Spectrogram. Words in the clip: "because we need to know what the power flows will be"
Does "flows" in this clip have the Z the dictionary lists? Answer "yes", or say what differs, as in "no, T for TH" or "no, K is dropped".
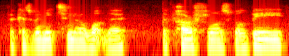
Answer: yes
